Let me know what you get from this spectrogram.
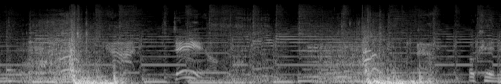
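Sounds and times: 
bed slamming into a wall: 0.3 - 1.4, 3.5 - 4.4
speech: 1.9 - 2.3, 4.7 - 5.0.

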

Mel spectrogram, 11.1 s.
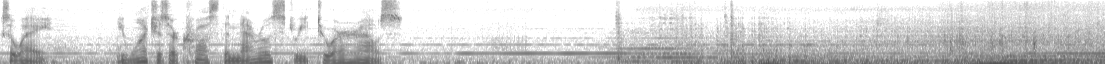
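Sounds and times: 
speech: 0.0 - 0.6, 1.2 - 4.1
car engine humming as it pulls away from a narrow street: 4.1 - 11.0.

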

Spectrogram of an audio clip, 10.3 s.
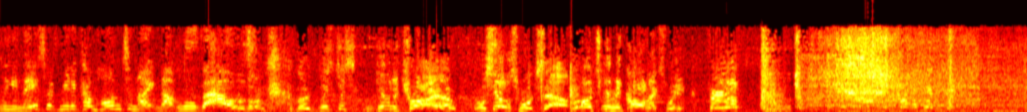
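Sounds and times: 
speech: 0.1 - 7.8, 9.0 - 9.6
car engine starting and driving off from a parking lot: 7.4 - 10.2.

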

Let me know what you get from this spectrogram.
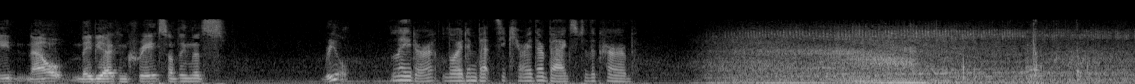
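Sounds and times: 
speech: 0.0 - 2.3, 3.2 - 6.4
taxi cab engine idling at curb: 6.9 - 11.3.

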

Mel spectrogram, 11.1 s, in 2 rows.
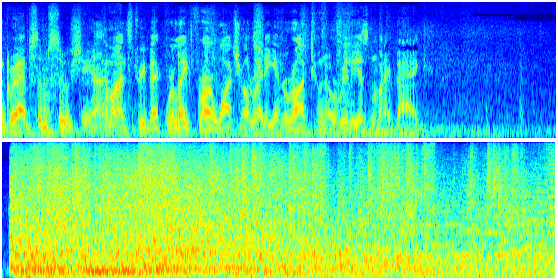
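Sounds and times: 
speech: 0.0 - 4.4
car exploding across the car park: 5.6 - 11.0.

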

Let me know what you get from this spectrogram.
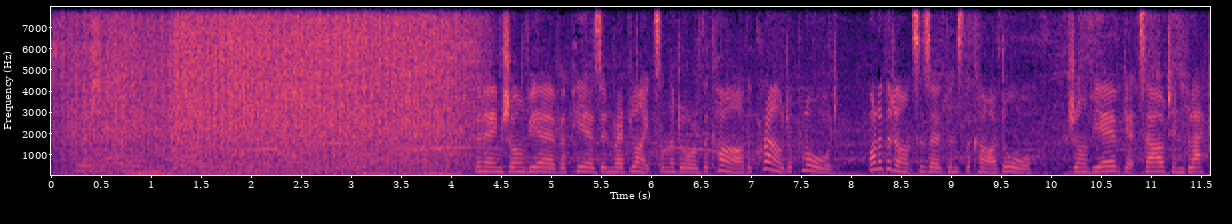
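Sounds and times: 
staged machine gun fire: 0.0 - 4.3
speech: 4.2 - 11.5.

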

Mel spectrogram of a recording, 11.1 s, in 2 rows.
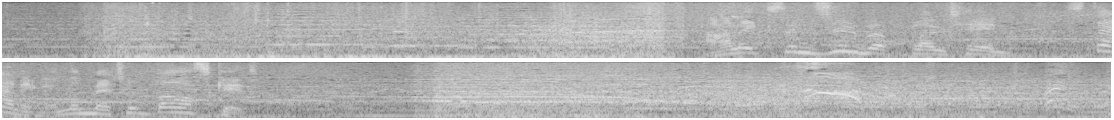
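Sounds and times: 
water rushing down a channel: 0.0 - 11.0
speech: 3.7 - 7.0.

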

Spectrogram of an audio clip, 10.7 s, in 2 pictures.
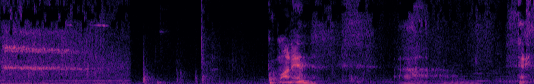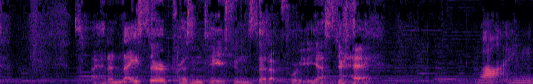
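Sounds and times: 
car tires skidding as it swerves out of its lane: 0.0 - 1.3
speech: 2.8 - 3.4, 4.0 - 4.5, 5.2 - 5.4, 6.3 - 9.2, 10.1 - 10.6.

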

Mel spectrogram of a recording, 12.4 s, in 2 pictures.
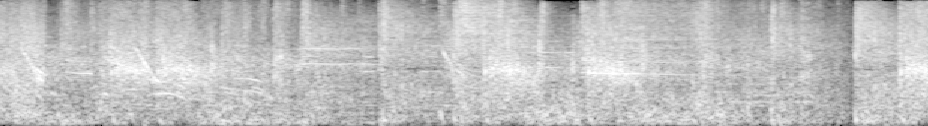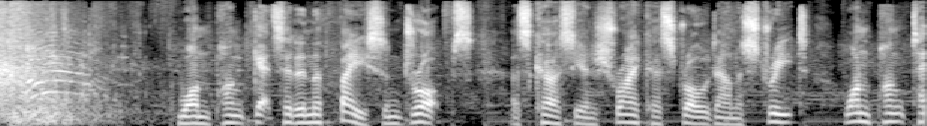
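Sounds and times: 
gunfire in a street shootout: 0.0 - 7.1
crashing impacts: 0.0 - 7.2
speech: 7.4 - 12.3.

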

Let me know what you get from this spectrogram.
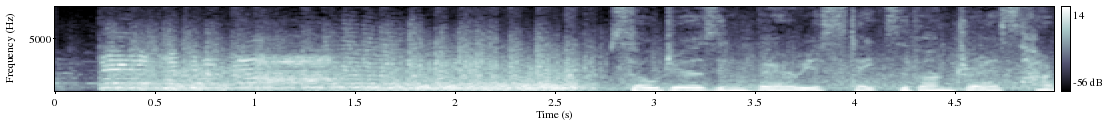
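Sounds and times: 
automatic gunfire as hired hands shoot guards: 0.3 - 2.8
speech: 2.9 - 4.9.

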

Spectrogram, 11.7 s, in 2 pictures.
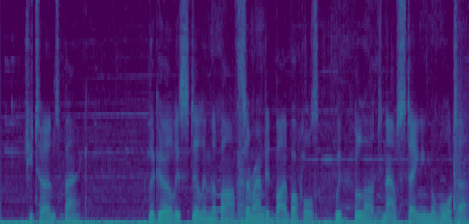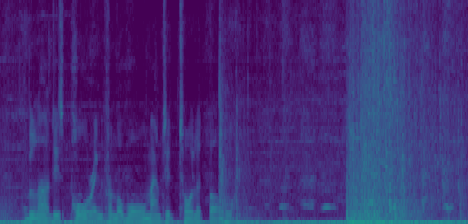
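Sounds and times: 
low hum: 0.0 - 11.6
speech: 0.4 - 1.2, 1.8 - 9.0
sledgehammer bursting through a wall: 10.2 - 11.4
scattering debris: 10.2 - 11.6.

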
